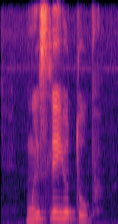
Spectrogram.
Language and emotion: Russian, neutral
